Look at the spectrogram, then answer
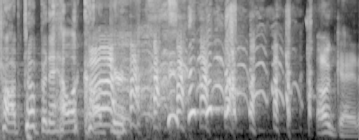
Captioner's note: laughing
